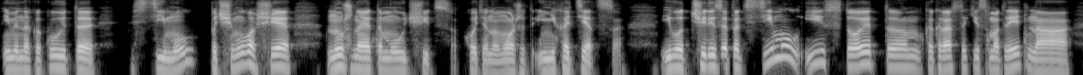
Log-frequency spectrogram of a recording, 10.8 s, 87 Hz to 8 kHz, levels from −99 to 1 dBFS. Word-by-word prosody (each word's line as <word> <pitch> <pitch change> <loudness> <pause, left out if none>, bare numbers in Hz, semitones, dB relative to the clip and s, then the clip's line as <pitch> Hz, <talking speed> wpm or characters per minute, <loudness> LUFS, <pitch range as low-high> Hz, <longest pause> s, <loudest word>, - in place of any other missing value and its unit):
именно 125 -1 -1
какую-то 125 -2 +1 0.4
стимул, 125 - -4
почему 145 +5 +2
вообще 150 -4 +5 0.4
нужно 135 0 +2
этому 120 -1 +2
учиться, 115 -2 -4
хоть - - -5
оно 105 -2 -2
может 110 0 -2
и - - -9
не 115 +1 -2
хотеться. - - -2 0.3
И 130 - -4
вот 140 -1 +2
через 145 -2 +3
этот 140 -3 +1
стимул 240 +9 -1
и 190 +2 -3
стоит, 175 0 +1
эм, 140 -2 -2
как 125 +1 -7
раз-таки, 130 0 0
смотреть 130 +5 +1
на 115 -3 +2
130 Hz, 145 wpm, -24 LUFS, 120-145 Hz, 0.4 s, вообще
